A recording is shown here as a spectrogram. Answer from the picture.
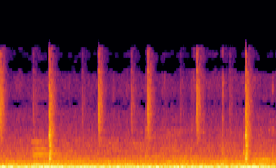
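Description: Steady low rumble on a passenger ferry's open deck, from the ship's engine and wind, with a few faint clicks.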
